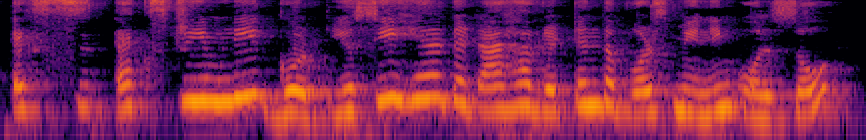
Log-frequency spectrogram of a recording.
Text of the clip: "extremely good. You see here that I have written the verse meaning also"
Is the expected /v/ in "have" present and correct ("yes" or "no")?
yes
